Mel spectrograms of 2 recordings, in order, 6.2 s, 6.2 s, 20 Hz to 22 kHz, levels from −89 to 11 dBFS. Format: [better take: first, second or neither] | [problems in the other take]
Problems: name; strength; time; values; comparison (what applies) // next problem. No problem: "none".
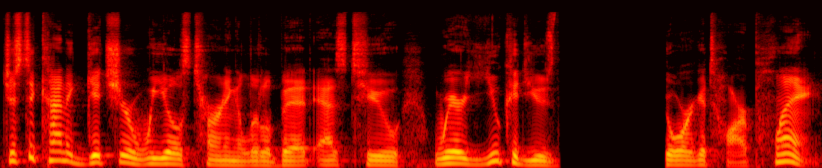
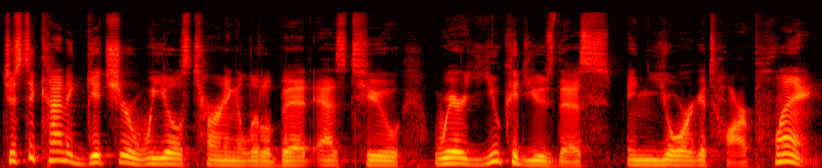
second | audio cutting out; at 4 s for 1 s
